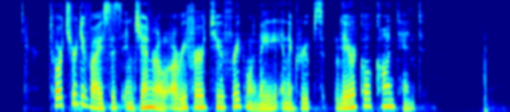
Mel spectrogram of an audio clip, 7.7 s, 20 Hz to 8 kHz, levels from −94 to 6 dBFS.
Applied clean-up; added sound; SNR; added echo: neural mask model DeepFilterNet 3.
